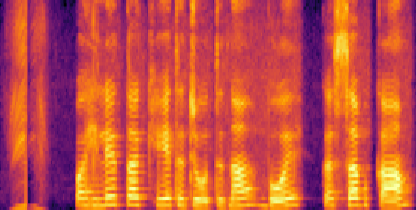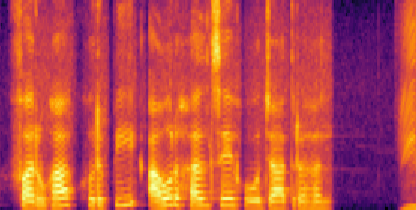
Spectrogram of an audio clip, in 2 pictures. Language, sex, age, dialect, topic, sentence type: Bhojpuri, female, 18-24, Western, agriculture, statement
